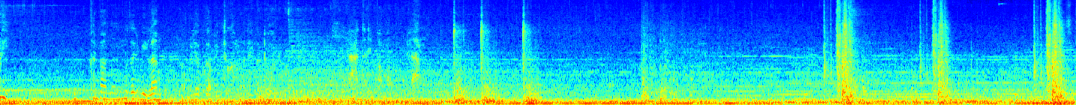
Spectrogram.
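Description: A low, steady horror-score drone, then near the end three heavy thuds about a second and a half apart: banging on a wooden door.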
